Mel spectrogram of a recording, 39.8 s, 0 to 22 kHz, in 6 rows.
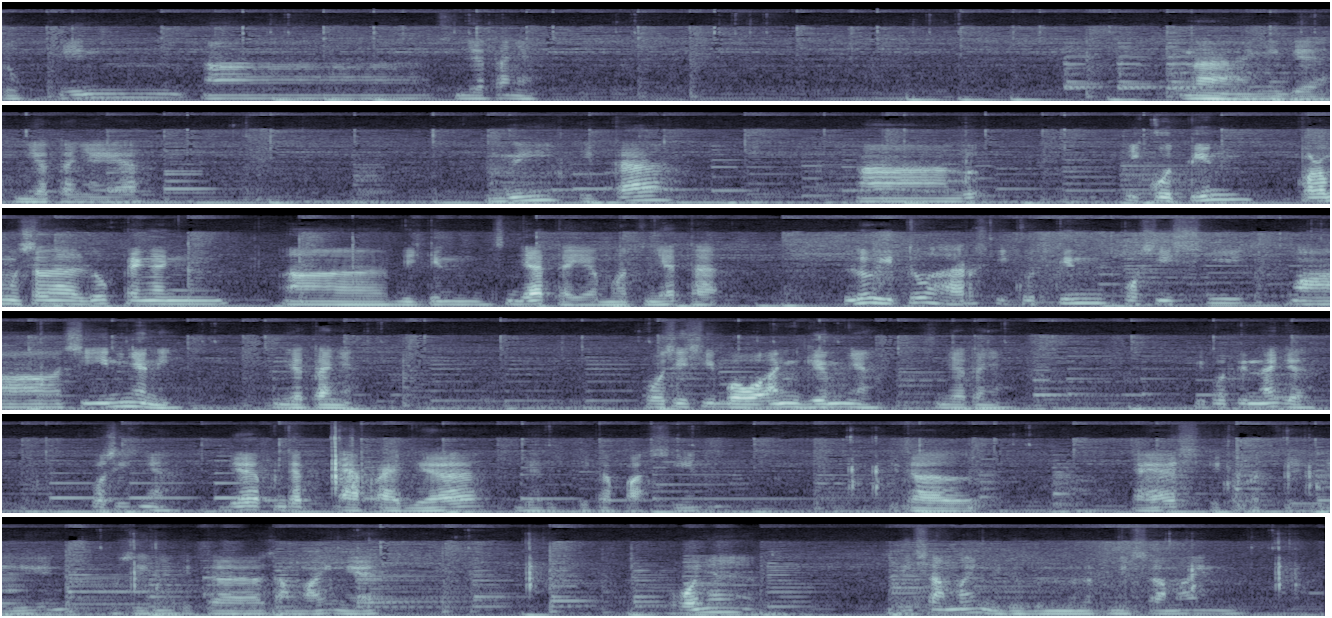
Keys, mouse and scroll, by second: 1.2 click, 2.1 click, 2.3 click, 3.0 click, 3.5 click, 4.5 click, 4.6 click, 5.3 scroll up 1, 5.7-6.2 middle drag, 6.4 click, 6.7 middle drag, 7.7 click, 8.1-8.6 scroll down 4, 12.1-12.7 middle drag, 18.1 click, 18.5 middle click, 18.5 scroll up 1, 19.0-19.5 middle drag, 20.5 click, 20.8 click, 21.1-21.4 middle drag, 21.7 click, 22.1-22.5 middle drag, 23.0 click, 23.6 click, 23.9 click, 24.7 click, 28.1 r, 29.1 click, 29.9 click, 30.7 s, 31.5 click, 31.7 middle click, 32.9 r, 33.5 click, 33.8 g, 34.8 click, 35.0 r, 35.4 click, 35.7 g, 38.7 click, 39.0-39.8 typing, 39.3 click.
